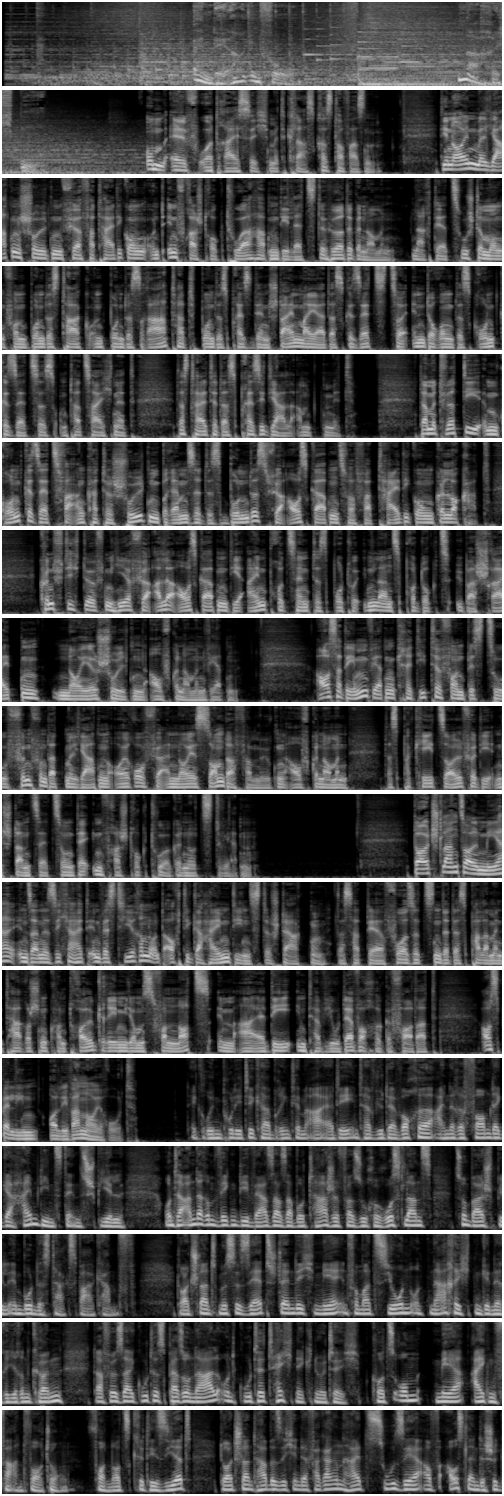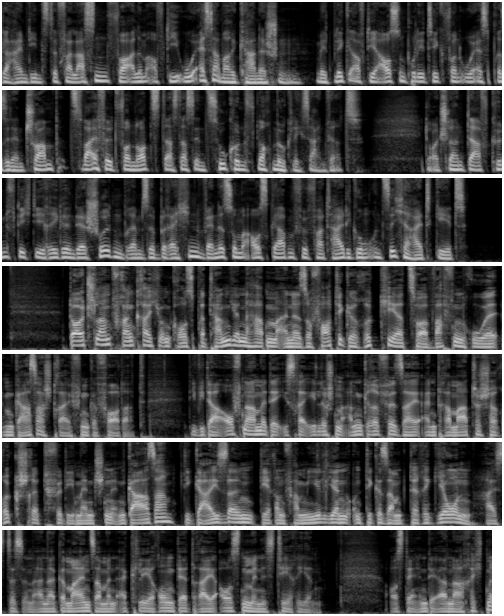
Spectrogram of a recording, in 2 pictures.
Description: Nachrichten.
